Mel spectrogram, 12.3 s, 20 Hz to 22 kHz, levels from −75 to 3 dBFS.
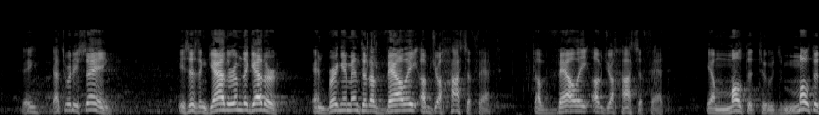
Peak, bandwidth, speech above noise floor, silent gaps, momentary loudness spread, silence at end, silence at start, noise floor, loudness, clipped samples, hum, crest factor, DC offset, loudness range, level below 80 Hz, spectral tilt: -4 dBFS; 7.8 kHz; 40 dB; none; 19 LU; 0 s; 0.35 s; -65 dBFS; -24 LUFS; under 0.1%; none; 24 dB; under 0.1%; 7 LU; -74 dBFS; -4.5 dB/octave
